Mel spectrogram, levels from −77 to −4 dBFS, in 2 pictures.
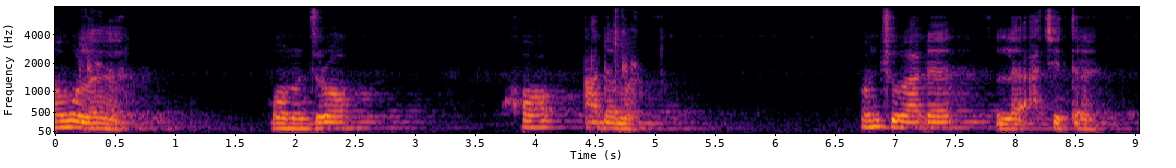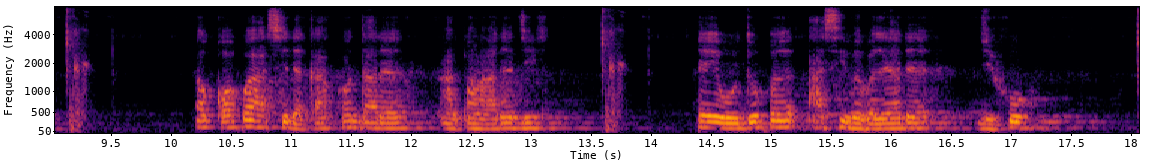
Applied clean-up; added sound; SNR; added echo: neural separator model SepFormer DNS4.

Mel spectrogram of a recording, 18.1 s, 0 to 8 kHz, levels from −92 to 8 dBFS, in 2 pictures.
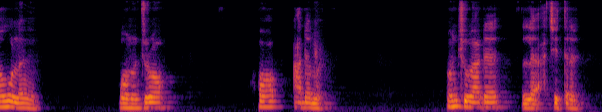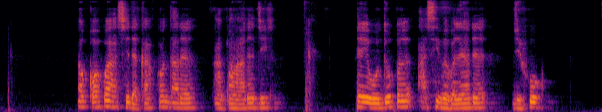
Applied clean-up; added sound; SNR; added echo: neural mask model DeepFilterNet 3.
